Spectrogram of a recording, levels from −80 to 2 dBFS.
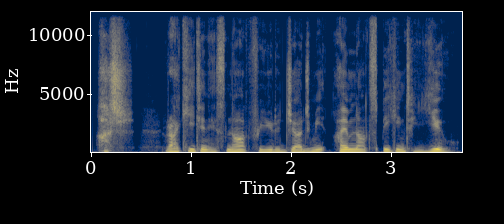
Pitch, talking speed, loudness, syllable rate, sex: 135 Hz, 240 wpm, -20 LUFS, 6.4 syllables/s, male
